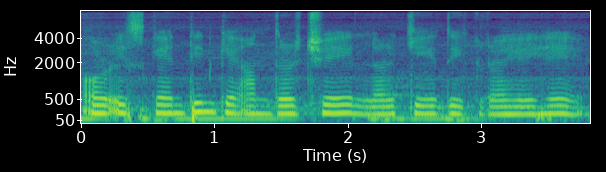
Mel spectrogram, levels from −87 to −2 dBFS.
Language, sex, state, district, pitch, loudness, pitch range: Hindi, female, Arunachal Pradesh, Lower Dibang Valley, 170 Hz, -16 LUFS, 160-175 Hz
